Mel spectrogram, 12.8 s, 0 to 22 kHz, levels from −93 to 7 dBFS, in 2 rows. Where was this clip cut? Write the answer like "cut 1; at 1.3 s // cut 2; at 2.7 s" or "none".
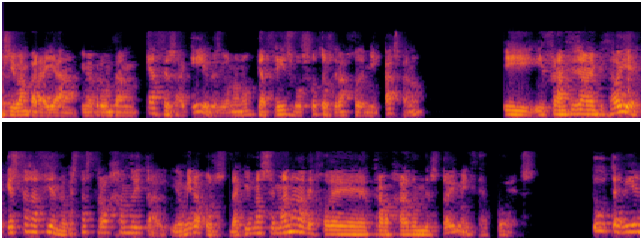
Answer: none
